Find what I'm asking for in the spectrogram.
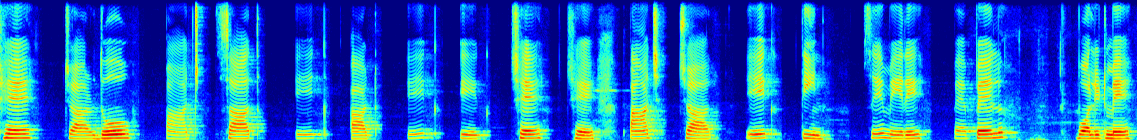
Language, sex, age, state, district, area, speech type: Hindi, female, 45-60, Madhya Pradesh, Bhopal, urban, read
